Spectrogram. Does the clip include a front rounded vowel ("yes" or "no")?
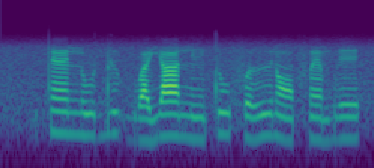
no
